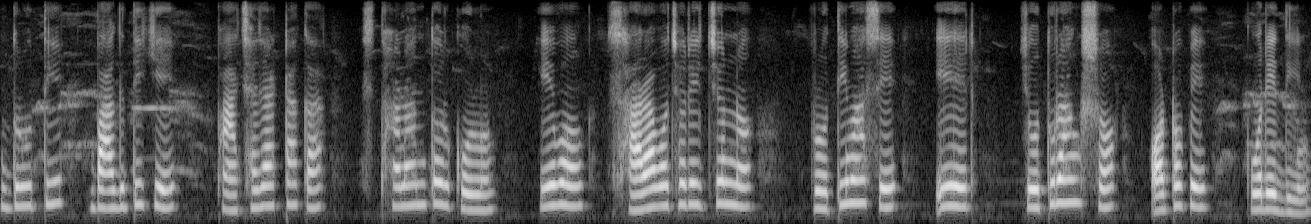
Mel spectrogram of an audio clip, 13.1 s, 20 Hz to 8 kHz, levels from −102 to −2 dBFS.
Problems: background sounds at intervals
